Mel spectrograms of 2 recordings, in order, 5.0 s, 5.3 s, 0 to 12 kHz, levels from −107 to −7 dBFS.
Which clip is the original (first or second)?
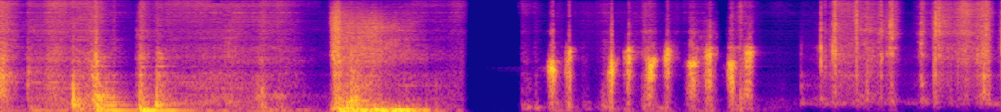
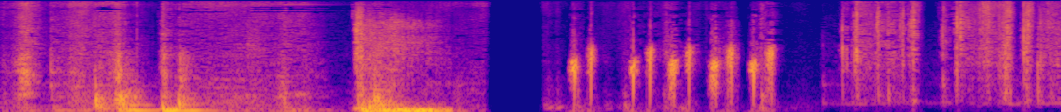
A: second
